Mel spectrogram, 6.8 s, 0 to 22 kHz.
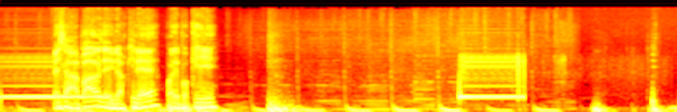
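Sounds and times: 
telephone line tone as a caller redials: 0:00.0 - 0:01.0, 0:04.6 - 0:05.2
regular thumping low beat: 0:00.0 - 0:06.7
speech: 0:00.5 - 0:02.3.

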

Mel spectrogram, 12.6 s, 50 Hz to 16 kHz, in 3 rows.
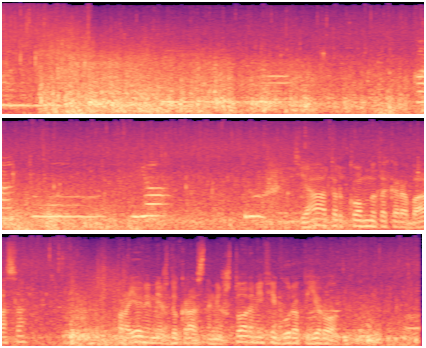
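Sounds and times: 
deep thunder rumbling: 0:00.0 - 0:12.6
heavy rain pouring onto a city street at night: 0:00.0 - 0:12.6
speech: 0:07.3 - 0:12.3.

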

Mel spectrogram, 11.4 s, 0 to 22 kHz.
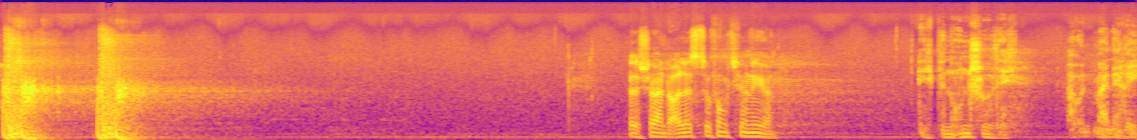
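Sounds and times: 
heavy doors of a gas van slamming shut: 0:00.0 - 0:02.6
speech: 0:06.3 - 0:08.0, 0:09.4 - 0:11.3.

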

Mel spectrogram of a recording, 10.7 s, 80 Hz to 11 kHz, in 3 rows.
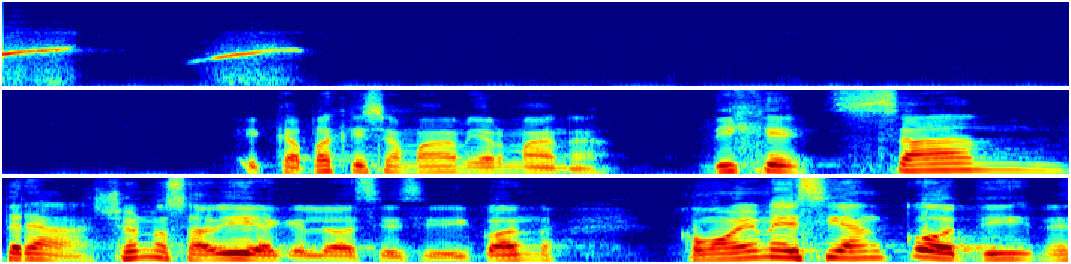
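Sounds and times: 
mother whistling to call her child: 0:00.0 - 0:01.1
speech: 0:04.4 - 0:10.6.

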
